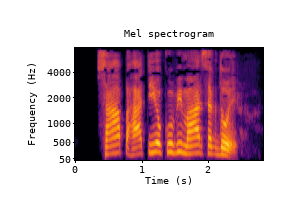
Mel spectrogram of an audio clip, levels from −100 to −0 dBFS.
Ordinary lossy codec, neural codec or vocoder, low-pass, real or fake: MP3, 32 kbps; codec, 16 kHz, 2 kbps, X-Codec, WavLM features, trained on Multilingual LibriSpeech; 7.2 kHz; fake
